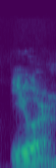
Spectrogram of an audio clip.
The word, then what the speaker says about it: Ewer: do i pronounce it it's you uh you are okay yeah you are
